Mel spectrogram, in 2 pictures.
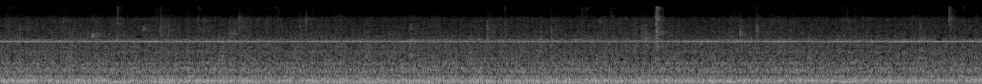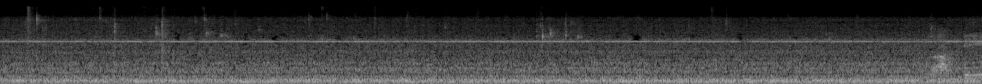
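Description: An egg frying in a pan on a stovetop: a steady hiss and hum through the whole stretch, with a thin steady high whine over it and a few light clicks from a utensil in the pan.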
